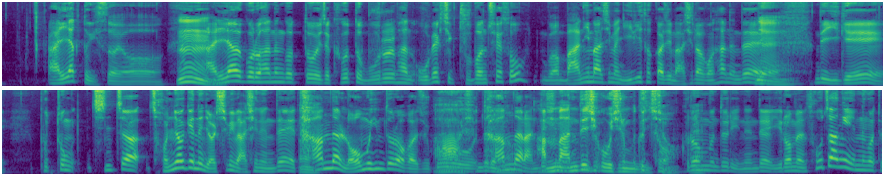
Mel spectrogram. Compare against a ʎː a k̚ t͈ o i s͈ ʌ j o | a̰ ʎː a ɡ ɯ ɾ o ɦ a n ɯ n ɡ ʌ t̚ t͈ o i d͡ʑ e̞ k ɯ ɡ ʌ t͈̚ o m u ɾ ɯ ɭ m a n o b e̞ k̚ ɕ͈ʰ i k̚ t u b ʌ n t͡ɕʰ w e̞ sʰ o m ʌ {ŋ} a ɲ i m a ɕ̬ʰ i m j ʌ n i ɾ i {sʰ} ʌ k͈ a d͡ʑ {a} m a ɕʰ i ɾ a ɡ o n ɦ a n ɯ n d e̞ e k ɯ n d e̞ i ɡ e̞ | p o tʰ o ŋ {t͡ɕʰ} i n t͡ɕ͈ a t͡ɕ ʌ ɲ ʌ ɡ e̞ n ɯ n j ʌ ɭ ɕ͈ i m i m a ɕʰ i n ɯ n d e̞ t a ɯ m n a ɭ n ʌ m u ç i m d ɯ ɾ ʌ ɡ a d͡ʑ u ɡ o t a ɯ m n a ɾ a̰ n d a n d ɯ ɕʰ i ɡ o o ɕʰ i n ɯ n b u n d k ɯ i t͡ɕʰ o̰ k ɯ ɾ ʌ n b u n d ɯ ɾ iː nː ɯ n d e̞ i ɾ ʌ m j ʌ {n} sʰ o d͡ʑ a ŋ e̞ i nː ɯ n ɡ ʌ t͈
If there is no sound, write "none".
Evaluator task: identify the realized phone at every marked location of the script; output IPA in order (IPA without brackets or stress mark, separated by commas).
m, tʰ, i, t͡ɕ, n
